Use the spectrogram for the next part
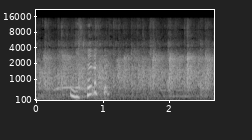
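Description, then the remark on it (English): A steady wash of applause fills the whole moment, dense and moderately loud, with a brief voice rising over it near the start like a quick cheer. “everybody give a round of applause for that, man.”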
